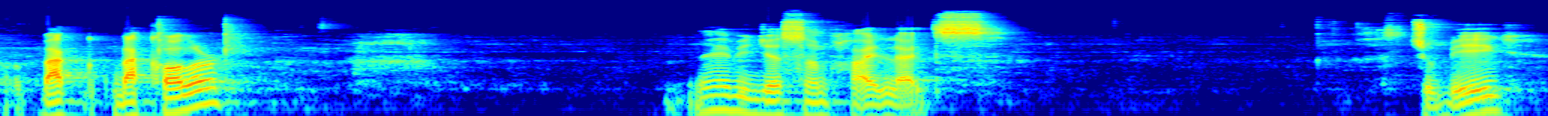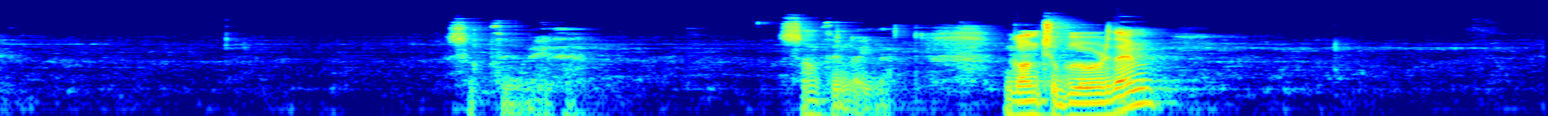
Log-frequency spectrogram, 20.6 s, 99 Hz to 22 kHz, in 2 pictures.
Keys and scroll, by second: 1.0 x, 8.7 super+z.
